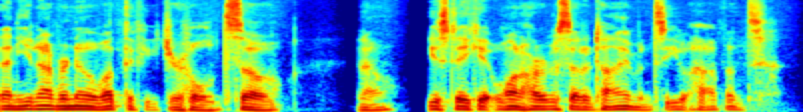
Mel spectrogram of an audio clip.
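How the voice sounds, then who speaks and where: A man with an American accent and a plain, everyday voice, fairly low in pitch, at a fairly quick pace with fairly even intonation, on a very clean recording with a silent background. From Washington State, US Pacific Northwest. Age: young. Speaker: berry farmer. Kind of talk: casual interview.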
